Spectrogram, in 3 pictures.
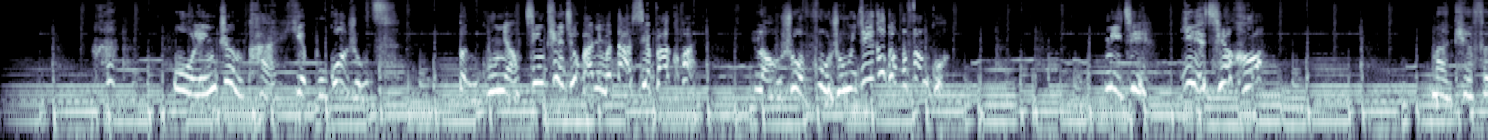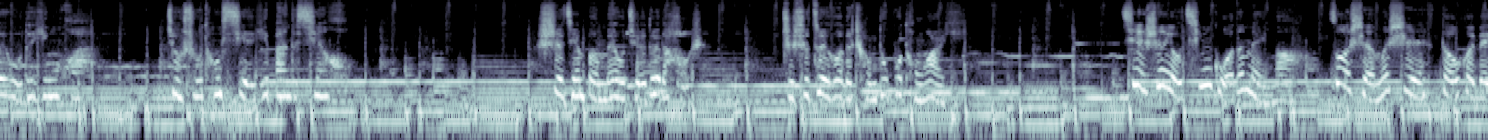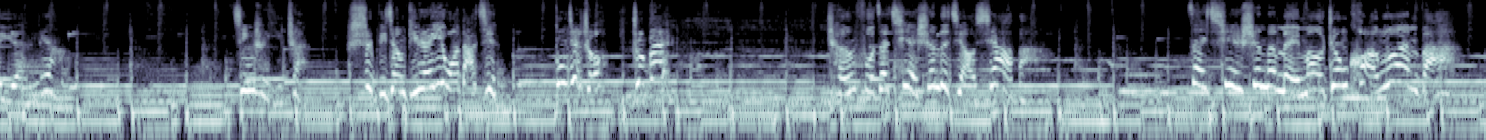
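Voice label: female mature woman queen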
